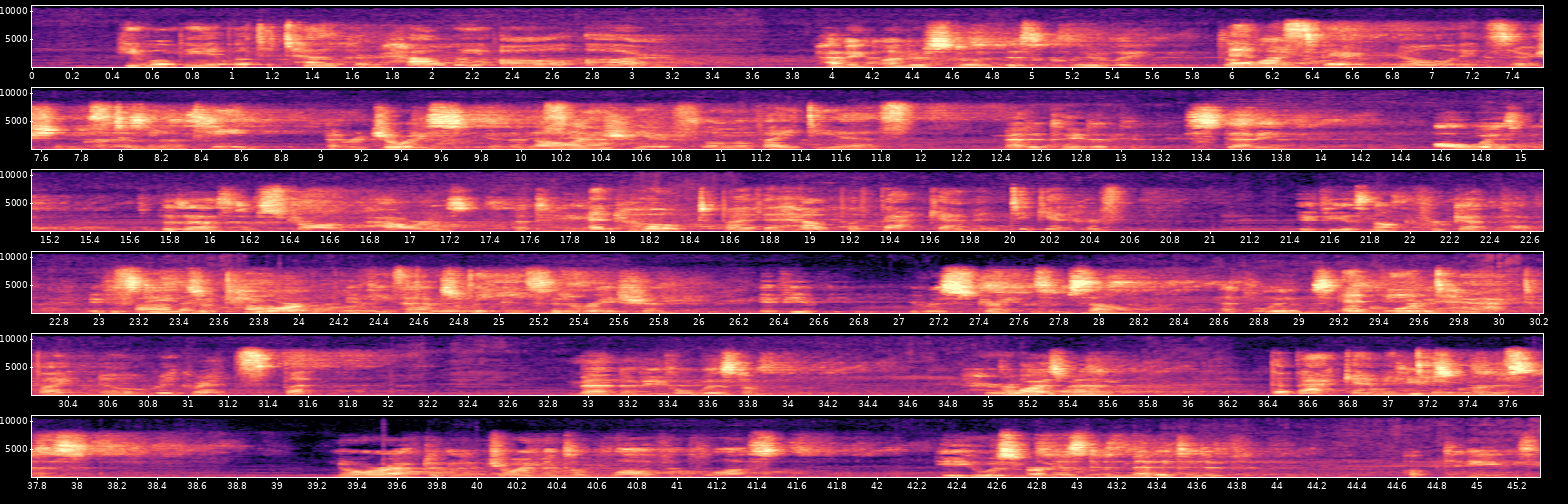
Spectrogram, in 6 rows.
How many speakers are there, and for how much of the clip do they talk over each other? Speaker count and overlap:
2, about 16%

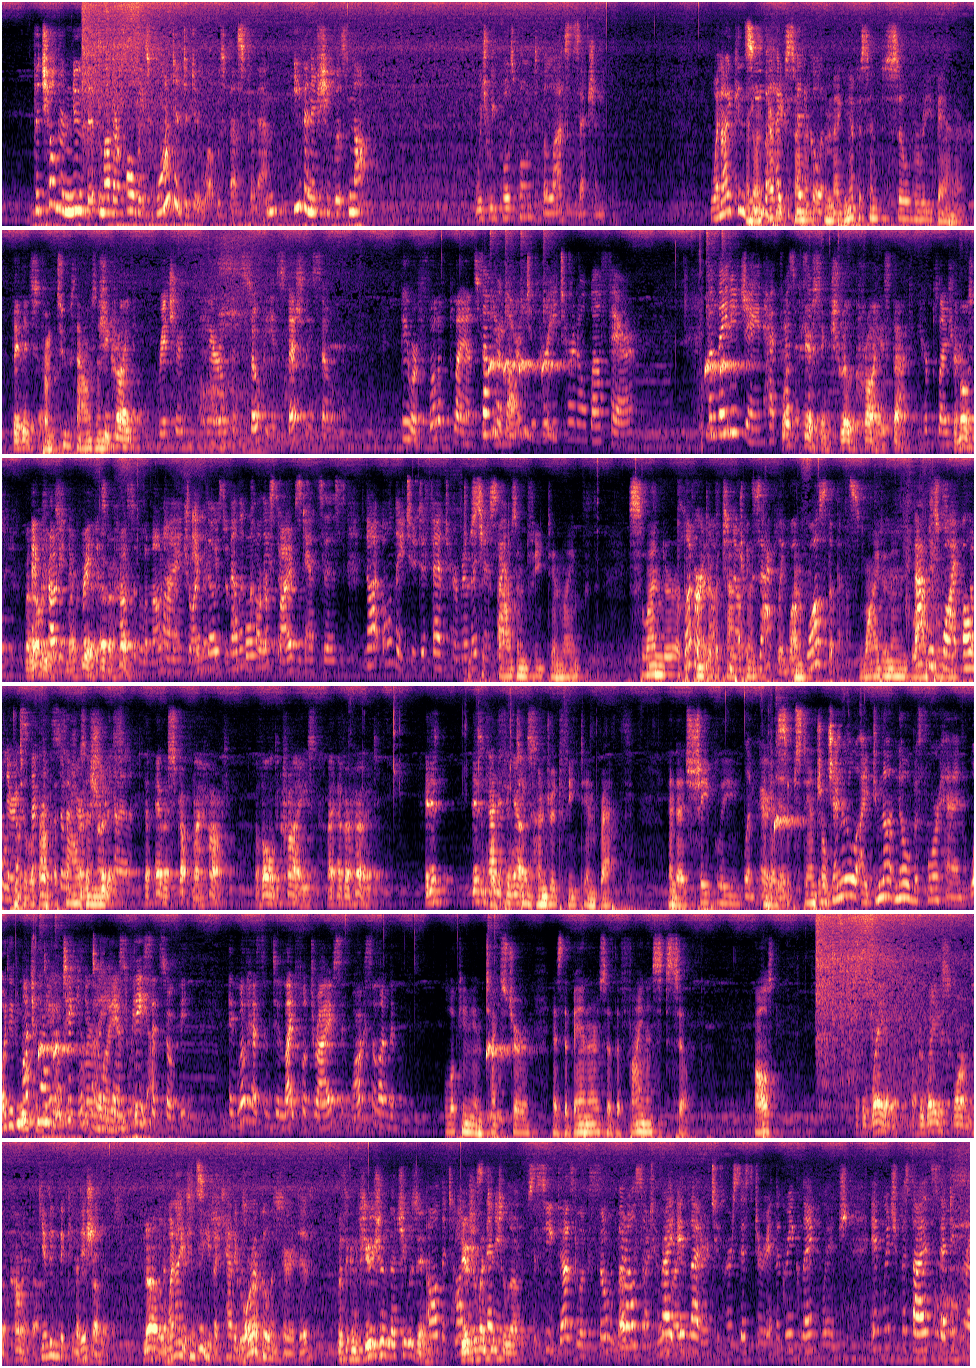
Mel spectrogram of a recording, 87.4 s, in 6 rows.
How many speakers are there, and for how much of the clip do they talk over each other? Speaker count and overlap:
6, about 31%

